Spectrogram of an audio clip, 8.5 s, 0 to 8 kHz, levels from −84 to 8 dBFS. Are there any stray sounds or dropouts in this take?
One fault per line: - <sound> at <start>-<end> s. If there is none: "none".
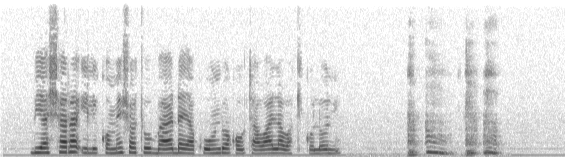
- throat clearing at 6.1-7.6 s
